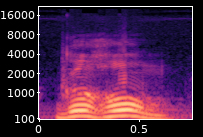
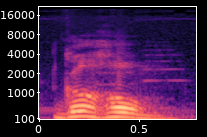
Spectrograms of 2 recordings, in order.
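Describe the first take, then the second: The two takes are said the same way.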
